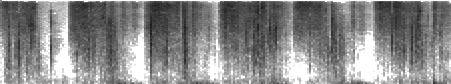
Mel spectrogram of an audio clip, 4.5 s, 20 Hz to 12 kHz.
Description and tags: Multiple PageFlips
Sound of me flipping some piece of paper. Useful for spellbooks, journals or notes that require a sound of a piece of paper getting flipped.
Cut it up in the each page flip for better use.
Recorded with a Shure SM58 Dynamic Mic
Book, Page, Paper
